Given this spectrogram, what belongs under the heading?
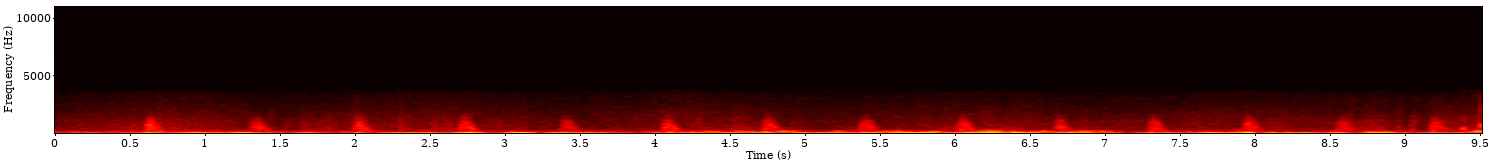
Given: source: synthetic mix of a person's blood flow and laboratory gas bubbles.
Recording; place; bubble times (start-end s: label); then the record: Doppler ultrasound of blood flow; subclavian vein
9.38-9.52 s: bubbles
From the record:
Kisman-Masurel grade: 212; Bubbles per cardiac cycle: several, 3 to 8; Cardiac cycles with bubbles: 1 to 10%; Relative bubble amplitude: moderate (0.250 to 0.450); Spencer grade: 1 (occasional bubble signal discernible with the cardiac motion signal, with majority of cardiac periods free of bubbles); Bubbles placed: anywhere in the cardiac cycle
